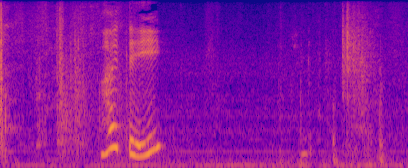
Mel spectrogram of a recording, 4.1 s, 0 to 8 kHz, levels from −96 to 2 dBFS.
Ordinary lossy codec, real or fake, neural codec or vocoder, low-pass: none; real; none; none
